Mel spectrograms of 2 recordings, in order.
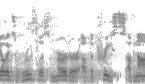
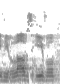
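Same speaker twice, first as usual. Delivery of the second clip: ordinary delivery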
